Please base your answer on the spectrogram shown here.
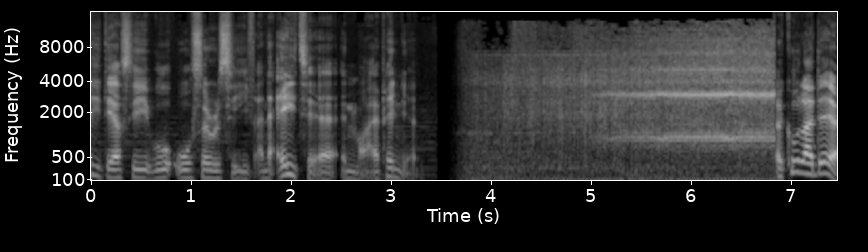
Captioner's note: Slenderman Static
